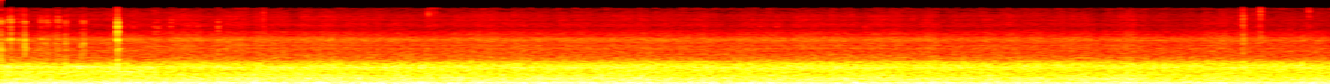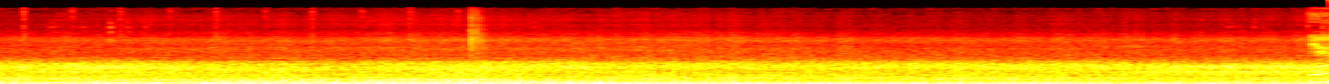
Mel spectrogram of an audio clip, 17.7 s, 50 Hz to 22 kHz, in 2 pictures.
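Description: A 2004 Range Rover cruising at 80 in fifth gear, with a steady, dense low road and engine drone and wind roar that holds constant and loud throughout.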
